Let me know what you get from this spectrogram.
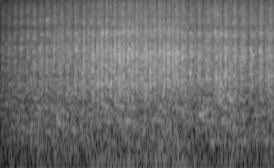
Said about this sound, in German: Mit etwas Verspätung kommt nun auch der LKW an. Die Taubenkörbe werden wie Schubladen in die Seiten des Fahrzeugs geschoben.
